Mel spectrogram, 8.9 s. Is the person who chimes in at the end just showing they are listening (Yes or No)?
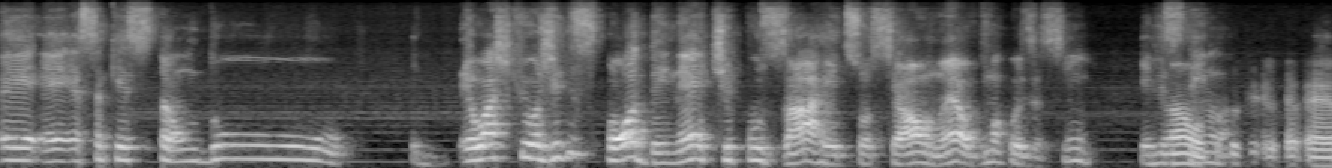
No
